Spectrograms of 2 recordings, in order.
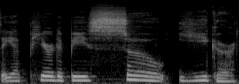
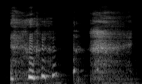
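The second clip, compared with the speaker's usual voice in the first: airy little giggle up high; high breathy giggle; 12 semitones higher than usual. Acted. Captor laughing over the spicy dish, airy giggle. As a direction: let a light giggle slip out.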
